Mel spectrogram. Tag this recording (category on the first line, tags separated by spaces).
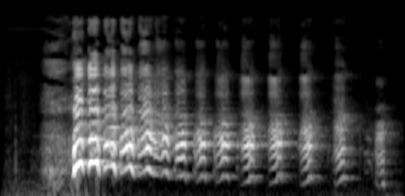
Sound effects > Human sounds and actions
evil joker laugh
